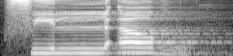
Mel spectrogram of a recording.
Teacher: Karena alif lam menghadapi huruf qamariah yaitu hamzah. Maka lam sukun dibunyikan dengan jelas. Fil ard. Ro sukun dibunyikan secara tafkhim sebab huruf sebelumnya berbaris fathah maka dibacanya tebal. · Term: alif lam qamariah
